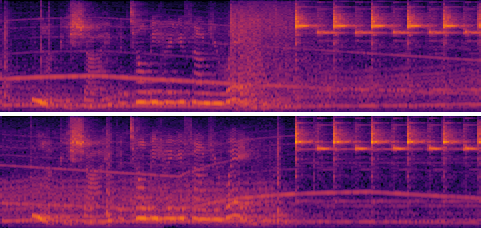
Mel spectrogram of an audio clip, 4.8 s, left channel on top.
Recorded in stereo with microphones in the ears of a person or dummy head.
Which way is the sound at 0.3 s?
10° right (ahead or behind).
